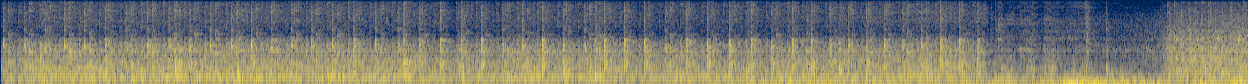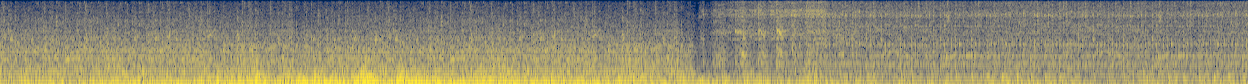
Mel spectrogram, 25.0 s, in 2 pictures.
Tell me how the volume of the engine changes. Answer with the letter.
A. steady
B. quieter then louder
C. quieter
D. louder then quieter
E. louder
A.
